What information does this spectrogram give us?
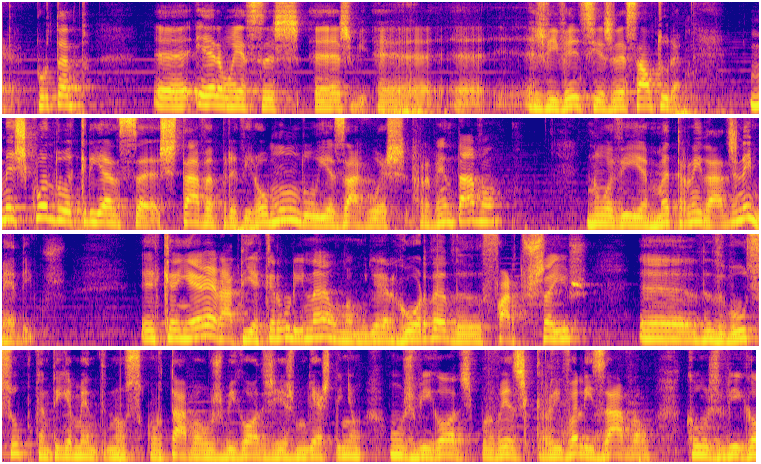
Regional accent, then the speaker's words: Aveiro, Centro, Portugal; born there; Eu nasci de facto numa cidade, a cidade mais rural, numa aldeia, a aldeia mais rural do concelho de Aveiro e atualmente continua a ser a mais pobre e a mais rural do concelho de Aveiro.

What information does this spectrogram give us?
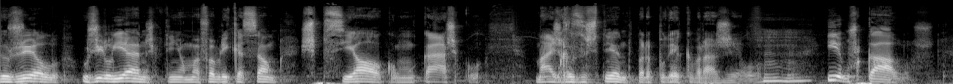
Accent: Viana do Castelo, Norte, Portugal; voltei para Viana voluntariamente, aliás, saí de Viana para me formar em medicina, para vir trabalhar para Viana.

